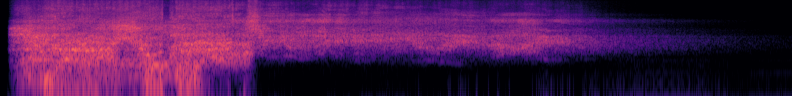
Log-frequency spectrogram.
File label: Journey Screams; Warframe; Dante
